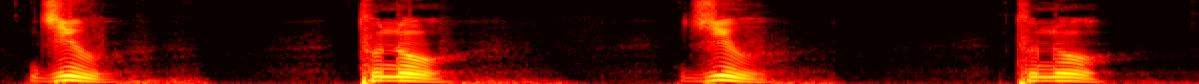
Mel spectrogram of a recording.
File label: "donate", hruso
